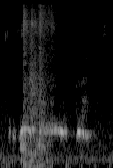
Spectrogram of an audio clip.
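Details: Spotted dove, a young bird whose song is just emerging, recorded at a farm in Ba Vi, Hanoi. One drawn-out coo partly masked by a rustling noise burst, then a short closing note.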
